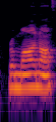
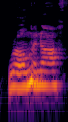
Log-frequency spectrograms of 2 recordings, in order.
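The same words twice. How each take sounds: First: The name is pronounced the Russian way. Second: The name is pronounced the English way. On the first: The speaker calls it right. "is the proper Russian pronunciation" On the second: The speaker calls it wrong. "many English-speaking people say Romanov, but that's actually not correct"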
